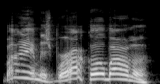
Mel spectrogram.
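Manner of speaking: high, put-on presidential voice; Obama impersonation. Podcaster repeating his botched introduction as the president, high hammy Obama voice. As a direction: badly imitate a politician announcing himself, pitch soaring. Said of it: "all mixed in in that impersonation".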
